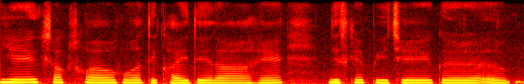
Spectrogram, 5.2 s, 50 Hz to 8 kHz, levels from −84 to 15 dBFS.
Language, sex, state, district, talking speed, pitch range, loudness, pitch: Urdu, female, Bihar, Kishanganj, 135 wpm, 215-240 Hz, -14 LUFS, 225 Hz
